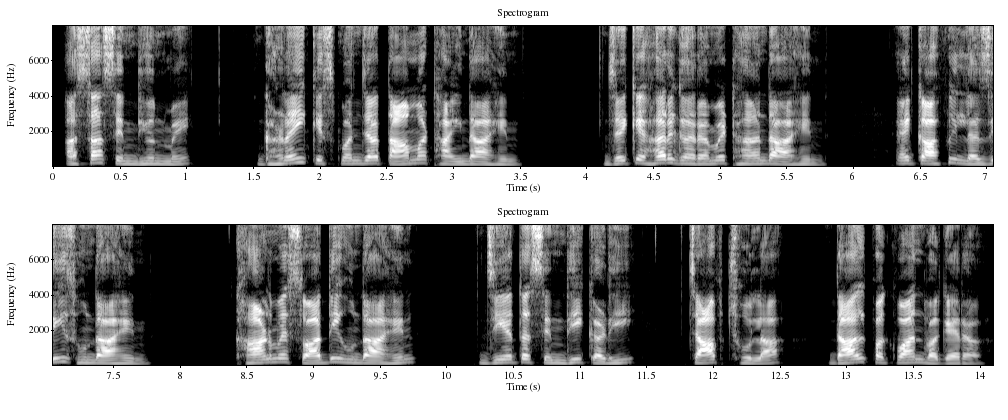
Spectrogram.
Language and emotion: Sindhi, neutral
